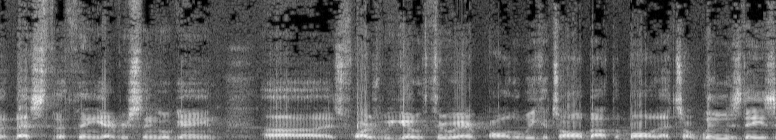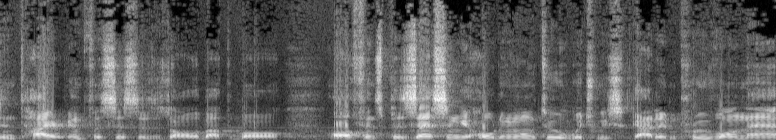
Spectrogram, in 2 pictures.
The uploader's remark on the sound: Postgame press conference (USF).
